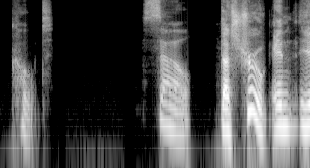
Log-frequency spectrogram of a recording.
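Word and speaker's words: Côtes: c o t s is pronounced coat so that's true and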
